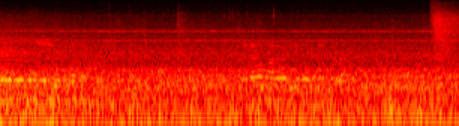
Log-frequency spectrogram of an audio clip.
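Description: Railway wagons rumble past near Alwar in a steady, loud, continuous roar that lasts the whole stretch, heard from inside a general coach of the Rajasthan Sampark Kranti Express.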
